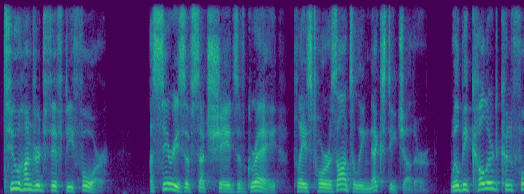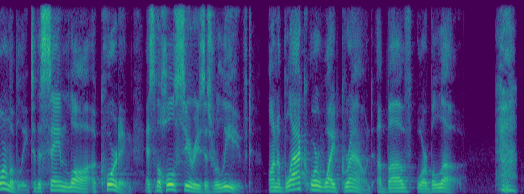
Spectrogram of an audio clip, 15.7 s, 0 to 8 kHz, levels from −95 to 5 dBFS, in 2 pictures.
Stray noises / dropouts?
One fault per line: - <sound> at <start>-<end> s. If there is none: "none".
- breath at 15.3-15.6 s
